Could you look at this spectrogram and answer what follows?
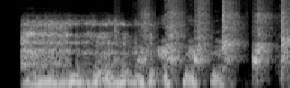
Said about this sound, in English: Are you okay? Clap twice if you're all right.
